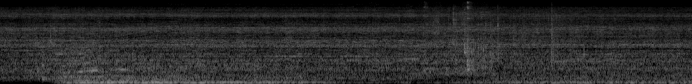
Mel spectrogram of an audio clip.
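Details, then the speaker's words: Rheem gas water heater with suspected bad gas valve, main burner lit after bleeding air from the gas line; steady low rumble with even airy hiss, no popping or flutter; normal burner operation. "there it goes and it should stay on and just turn it on"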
